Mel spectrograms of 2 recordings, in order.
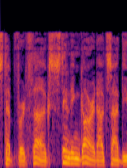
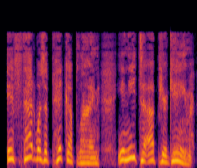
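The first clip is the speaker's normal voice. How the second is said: out of breath; 11 semitones higher than usual. A narrator's reading. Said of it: "She sounded out of breath".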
